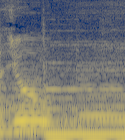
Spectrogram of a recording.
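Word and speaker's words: 鱼: viết là như và được phát âm là du và phát âm từ cá chép trong tiếng Hán đồng âm với dư trong dư dạ nên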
